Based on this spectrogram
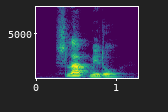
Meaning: a somnifacient (such as sleeping pills)
- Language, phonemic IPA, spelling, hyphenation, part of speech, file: Dutch, /ˈslapmɪdəl/, slaapmiddel, slaap‧mid‧del, noun, Nl-slaapmiddel.ogg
